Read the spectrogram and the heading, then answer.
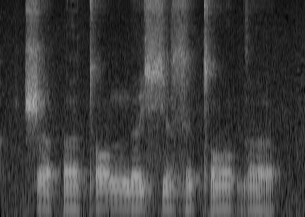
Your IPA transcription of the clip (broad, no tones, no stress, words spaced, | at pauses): ʈ͡ʂʌʔʌtʼɔ ŋə ɕəzətʼɔɡʌ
